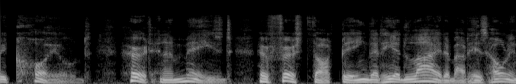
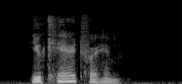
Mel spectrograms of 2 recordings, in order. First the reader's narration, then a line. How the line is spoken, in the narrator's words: he said flatly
